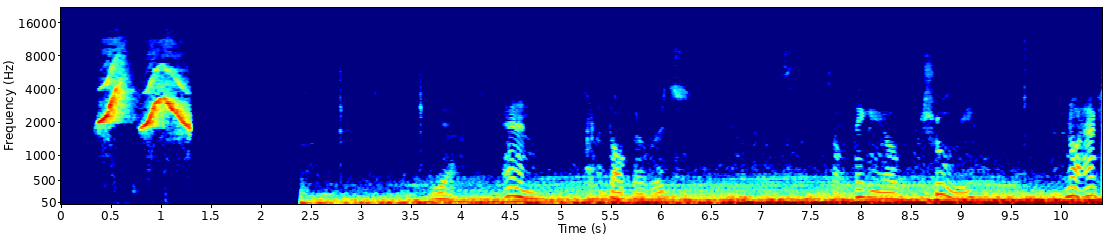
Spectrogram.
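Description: Two short whistle glides just under a second apart, each rising and then falling in pitch, set between stretches of dead silence like an edited-in sound effect. From about two and a half seconds in, the low road rumble of a moving car's cabin, with indistinct voices over it.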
